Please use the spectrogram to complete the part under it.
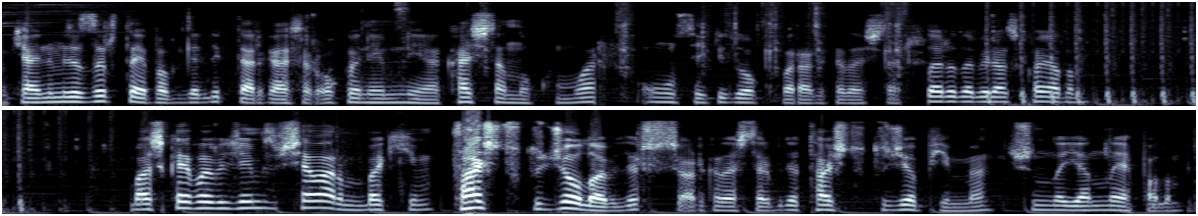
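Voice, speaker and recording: A man doing casual gameplay commentary, talking straight to his viewers and getting loud and excited, swearing at enemies. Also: medium pitch, noisy background. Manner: talks straight to viewers as "arkadaşlar". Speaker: let's play gamer.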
